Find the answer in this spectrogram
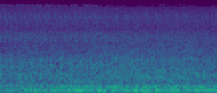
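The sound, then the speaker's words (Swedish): A small generator, just found and switched on, runs at a steady idle, a continuous low droning hum with a buzzy tonal band and faint vibration, holding even in loudness with no voices. “Jag hittade en generator! Okej, okay, bra. Okej. Okay. Um, ehm, det är väl bara att slå på den då.”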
